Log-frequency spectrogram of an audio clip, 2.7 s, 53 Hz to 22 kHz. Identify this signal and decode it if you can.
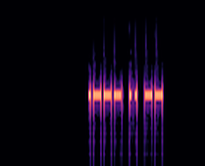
Morse code, heard as a keyed tone, about 35 wpm, 700 Hz. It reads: JIM
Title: USA Common Names - Max 4 Letters - 35wpm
